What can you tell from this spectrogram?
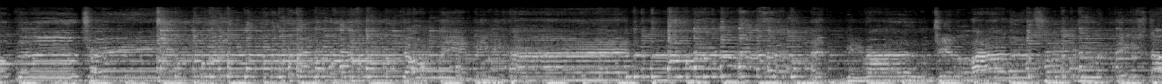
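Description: Bluegrass band playing live, with fiddle, banjo and acoustic guitar over a steady bass beat.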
